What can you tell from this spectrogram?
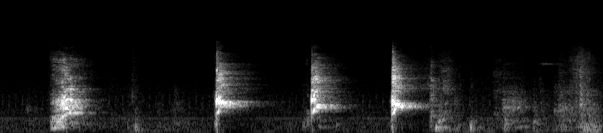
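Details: Rocky, a pet American Pit Bull Terrier, playing with his toy indoors; five sharp, loud barks spaced about a second apart, followed by softer grumbling vocal noises in a small room.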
